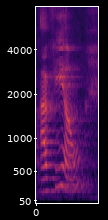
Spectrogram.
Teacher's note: A última sílaba é a sílaba tônica, é o ão, então ela é uma oxítona.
